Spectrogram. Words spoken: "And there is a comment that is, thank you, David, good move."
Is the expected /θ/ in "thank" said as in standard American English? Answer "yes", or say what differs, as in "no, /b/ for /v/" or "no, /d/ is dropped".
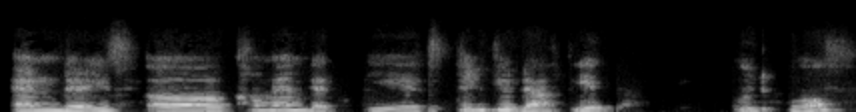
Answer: no, /t/ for /θ/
